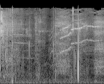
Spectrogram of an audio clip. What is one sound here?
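A toy car's electric motor whirs.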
